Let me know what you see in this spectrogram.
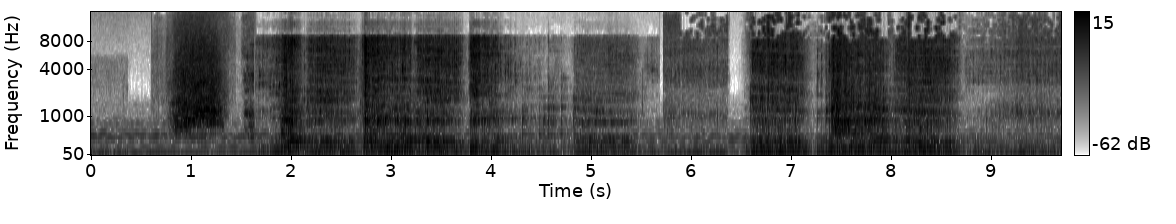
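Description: Big-cat roars and growls come in a series of rough bursts, over faint background music. A shorter, brighter call comes about a second in.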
